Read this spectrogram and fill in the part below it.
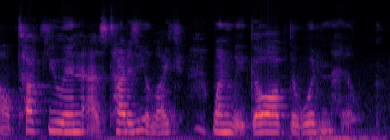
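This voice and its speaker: A raspy, put-on character voice at a moderate pace over clear background noise. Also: woman, fairly high pitch for a woman. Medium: read story. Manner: warm, teasing.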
